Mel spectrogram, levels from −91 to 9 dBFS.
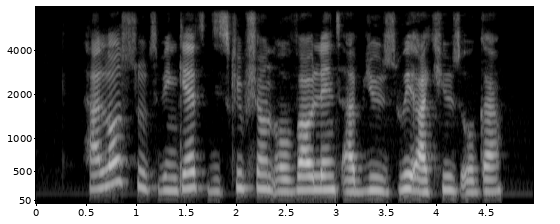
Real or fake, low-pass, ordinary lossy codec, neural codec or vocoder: real; 7.2 kHz; none; none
